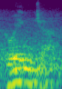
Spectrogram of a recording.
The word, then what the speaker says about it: Grimmjow: And so I had always called him Grimmjow, or Grimmjow. And when Wendy was directing me in the anime, she's like, no, you need to pronounce it Grimmjow, okay? And so I pronounced it Grimmjow.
